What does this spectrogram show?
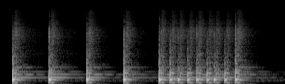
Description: Compressor snare Snare Crack; Lil Snare Crack

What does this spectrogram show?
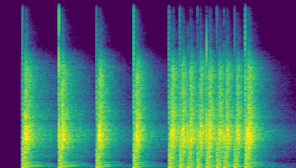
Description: snare part bright

